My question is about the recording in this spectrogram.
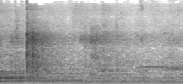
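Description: A single sharp clink about a third of a second in, ringing on briefly and fading, over a faint steady low hum.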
